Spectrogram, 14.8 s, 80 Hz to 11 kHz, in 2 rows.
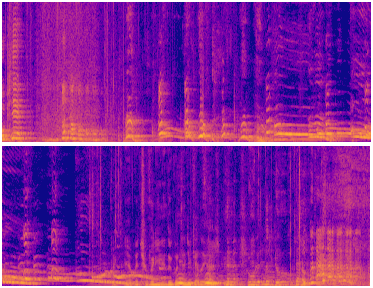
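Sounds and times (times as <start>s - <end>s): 
speech: 0.0s - 6.2s, 10.0s - 14.6s
laughter: 1.1s - 2.4s, 3.6s - 6.0s, 9.2s - 14.7s
people yipping and barking: 1.2s - 14.7s
several friends howling like a pack of dogs: 2.6s - 14.7s.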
